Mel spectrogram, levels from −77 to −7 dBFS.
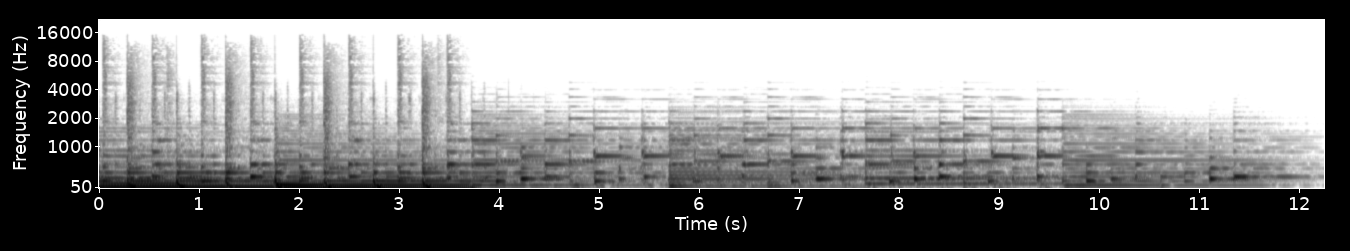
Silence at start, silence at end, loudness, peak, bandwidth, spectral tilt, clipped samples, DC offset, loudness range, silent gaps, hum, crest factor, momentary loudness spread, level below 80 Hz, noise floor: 0 s; 0.25 s; -18 LUFS; -2 dBFS; 14.5 kHz; -7.5 dB/octave; under 0.1%; under 0.1%; 11 LU; none; none; 14 dB; 14 LU; -20 dBFS; -37 dBFS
